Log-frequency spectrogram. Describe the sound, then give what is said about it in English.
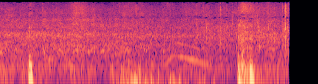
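Audience applause during a church sermon comes in scattered clapping, with a few brief louder bursts near the start and toward the end, and a voice is heard between them. “now he does get some applause. So now I don't know if they're applauding because they're uncomfortable.”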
